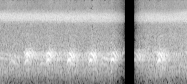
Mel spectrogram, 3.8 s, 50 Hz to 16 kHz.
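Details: Crows near a young goshawk eating on a branch, 6 July 2022, filmed with no music: a rapid series of six rough caws, roughly every 0.4 seconds, with a brief cut in the sound and a constant high insect drone.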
